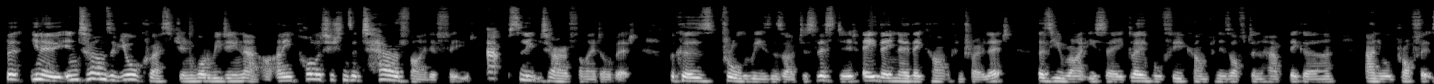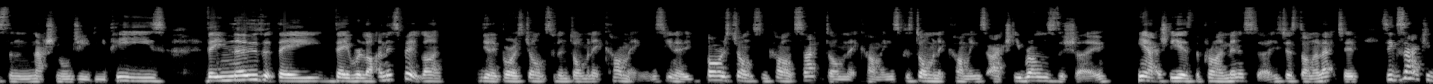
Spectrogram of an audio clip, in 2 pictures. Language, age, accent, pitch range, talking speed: English, 40-59, British, 140-220 Hz, 205 wpm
